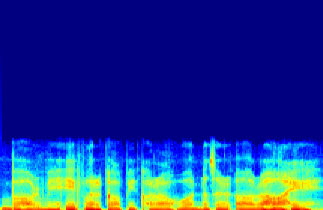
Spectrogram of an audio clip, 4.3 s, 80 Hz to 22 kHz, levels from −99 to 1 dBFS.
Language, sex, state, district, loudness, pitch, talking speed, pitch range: Hindi, female, Arunachal Pradesh, Lower Dibang Valley, -16 LUFS, 200 Hz, 155 wpm, 195-210 Hz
